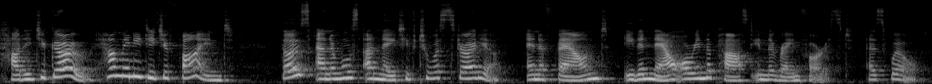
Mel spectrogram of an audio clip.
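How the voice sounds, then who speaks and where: A woman's voice: on the high side, animated, normal speed. A woman reading and explaining a picture book aloud for young listeners. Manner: addresses young listeners with questions. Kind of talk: children's story read-aloud and explanation.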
